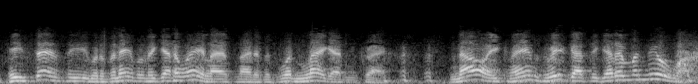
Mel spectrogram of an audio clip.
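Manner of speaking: amused laughing. Acted. Chief passes on the prisoner's absurd demand, laughing. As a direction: chuckle through the words, ending in a big laugh.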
